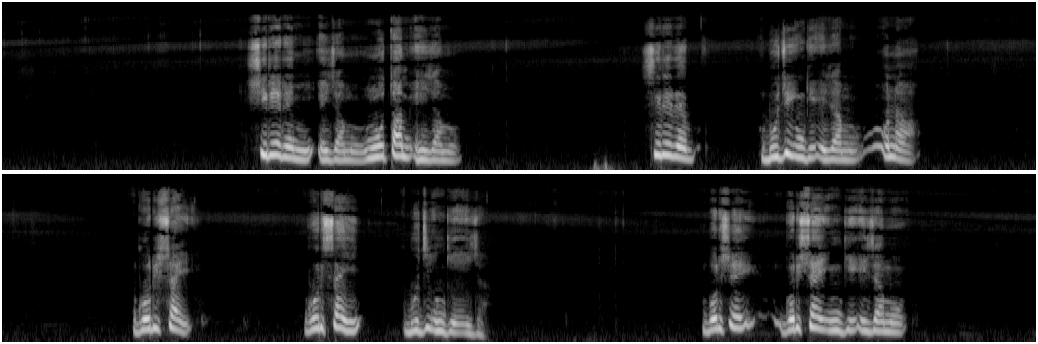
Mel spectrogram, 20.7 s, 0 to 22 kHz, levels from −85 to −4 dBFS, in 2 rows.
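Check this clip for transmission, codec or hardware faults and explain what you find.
One fault runs through the whole speech clip. A slow flanging sweep drifts across it: channels drifting apart, as two unsynchronised clocks, tens of ppm off, slide the inter-channel delay toward half a millisecond, sweeping mono comb notches.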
